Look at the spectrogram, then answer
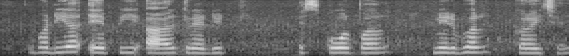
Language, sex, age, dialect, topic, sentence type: Maithili, female, 51-55, Eastern / Thethi, banking, statement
